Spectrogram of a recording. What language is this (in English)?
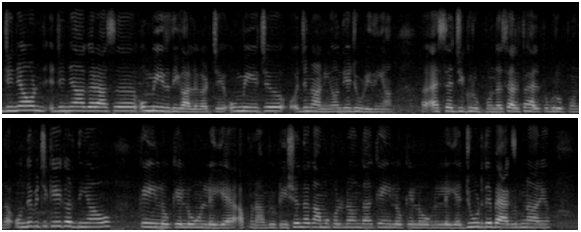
Dogri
